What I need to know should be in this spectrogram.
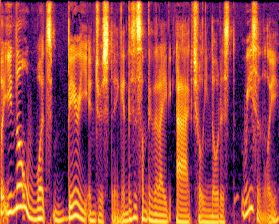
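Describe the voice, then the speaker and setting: A man's dark, mellow tone at medium pitch, with very wide pitch swings. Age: 30s. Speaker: podcast host. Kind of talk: casual monologue. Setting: recording on camera at home. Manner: slow.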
